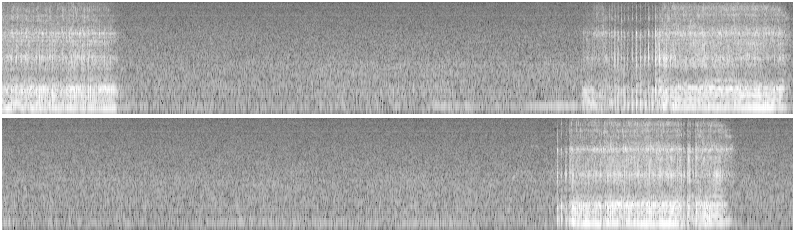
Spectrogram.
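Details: An elderly female Blenheim Cavalier King Charles Spaniel snores in loud, rasping breaths spaced several seconds apart.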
